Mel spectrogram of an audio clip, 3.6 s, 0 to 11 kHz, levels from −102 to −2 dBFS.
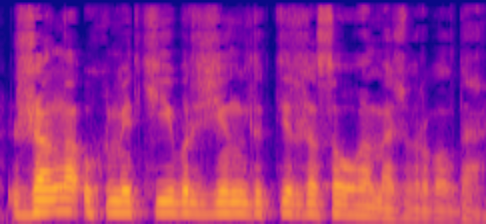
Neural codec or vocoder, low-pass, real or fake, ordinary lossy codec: none; 9.9 kHz; real; MP3, 48 kbps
